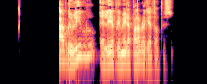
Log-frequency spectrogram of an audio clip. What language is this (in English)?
Galician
